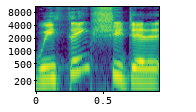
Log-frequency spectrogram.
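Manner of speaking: hedging tone with stress on think. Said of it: "Not like".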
